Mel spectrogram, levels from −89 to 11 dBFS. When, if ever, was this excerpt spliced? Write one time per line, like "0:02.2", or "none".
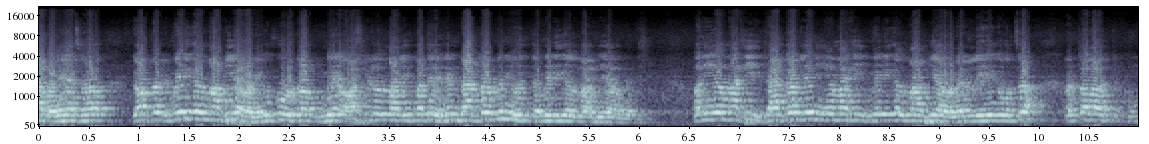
none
